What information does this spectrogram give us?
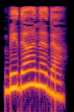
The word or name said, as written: ಬಿದಾನದ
